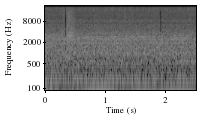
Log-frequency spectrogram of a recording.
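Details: Australian Bore Pumps 48 V DC solar bore pump restarting after tank float sensor circuit is disconnected: steady even low hum, constant tone, no knocks or surging; runs normally.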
